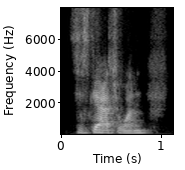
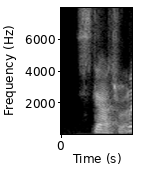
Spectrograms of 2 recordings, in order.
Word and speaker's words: Saskatchewan: we're going to have a little discussion on how to correctly pronounce Saskatchewan. You need to drop a lot of syllables. – Okay. – Corey's hitting every syllable on the way through. I know Corey likes to hit the buttons. That's what I hear. But we're an alliterator. – We're going to drop the A and the S.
